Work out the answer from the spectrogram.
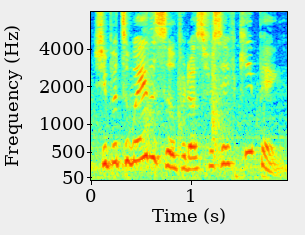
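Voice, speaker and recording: A prim storybook narrator played by a woman with a high, very lively voice. She tells a fairytale in a polite sing-song, fussy and controlling, insisting that things go her way. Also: fast talker, very noisy. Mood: prim, cheerful.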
